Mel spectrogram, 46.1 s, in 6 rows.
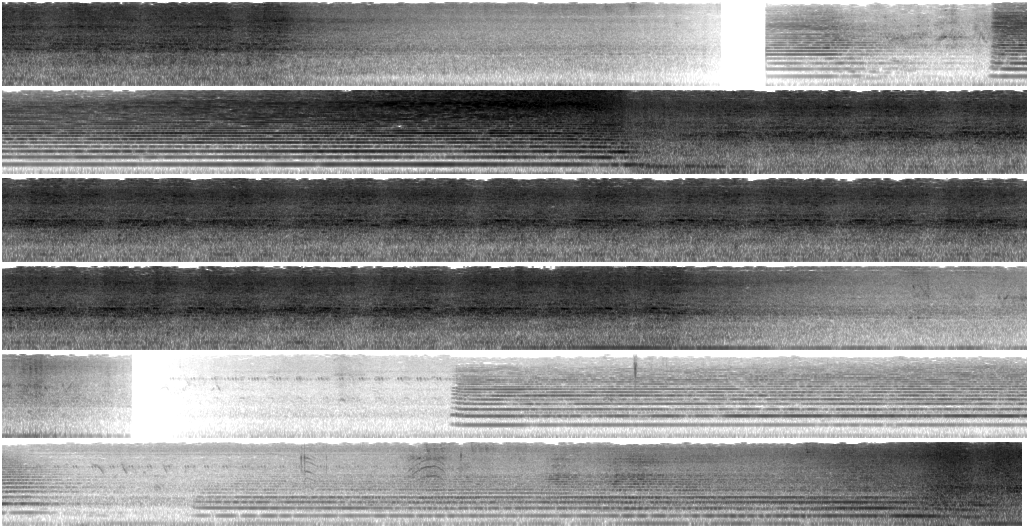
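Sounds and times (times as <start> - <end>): locomotive horn: 5.8 - 6.8, 7.4 - 13.4, 34.1 - 39.1, 39.8 - 46.0.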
